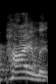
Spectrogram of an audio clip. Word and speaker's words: Pilate: Pilate, excuse me.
